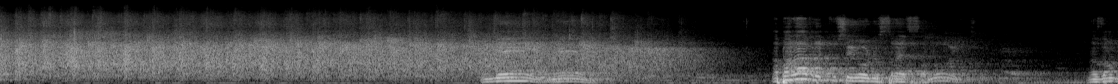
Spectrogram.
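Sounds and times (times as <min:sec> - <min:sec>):
audience applauding: 0:00.0 - 0:07.4
speech: 0:04.8 - 0:06.1, 0:07.8 - 0:09.8, 0:10.9 - 0:11.1.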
